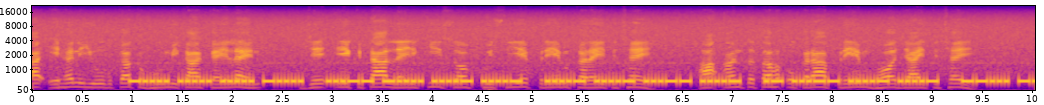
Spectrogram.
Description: Morse code (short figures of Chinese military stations), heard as a keyed tone, machine-sent, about 34 wpm, 460 Hz, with speech in Maithili. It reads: 6556 3644 4434 1344 …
